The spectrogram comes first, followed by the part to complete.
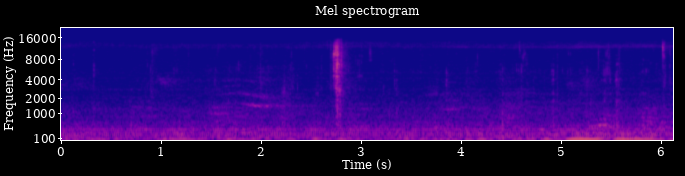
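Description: Close-up sounds of a person chewing a mouthful of spaghetti, with faint wet mouth noises. There is one sharp click about halfway through and a dull low thump near the end.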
